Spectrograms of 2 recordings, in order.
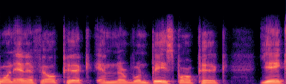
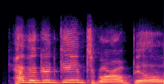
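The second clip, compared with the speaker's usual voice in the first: high, patronizing, condescending shout; 6 semitones higher, 4 dB louder than usual. Retelling how a brother yelled at a player after a concert: imitating a condescending yell. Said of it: "in a very, like, condescending way".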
